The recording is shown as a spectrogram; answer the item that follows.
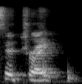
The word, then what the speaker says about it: citrate: Okay, it's pronounced citrate.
